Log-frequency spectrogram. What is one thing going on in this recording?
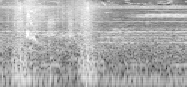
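A heavy thud sounds as a figure lands from flight.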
